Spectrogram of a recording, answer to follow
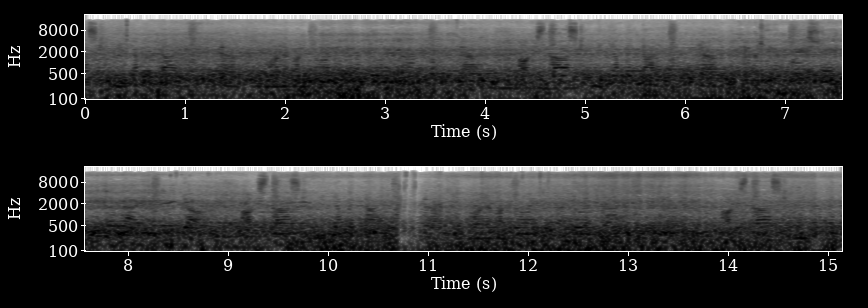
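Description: Steady, loud outdoor noise of wind on the microphone and sea water washing against breakwater rocks, with muffled voices in it. The noise dips briefly about eleven seconds in.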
